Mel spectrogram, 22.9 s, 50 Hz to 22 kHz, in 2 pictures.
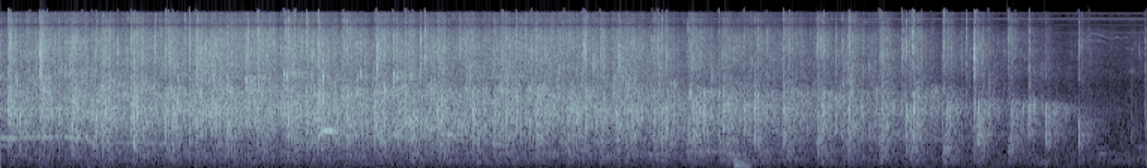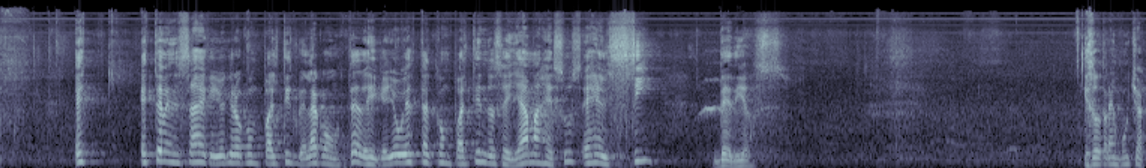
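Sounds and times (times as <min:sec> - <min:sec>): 
audience applauding: 0:00.0 - 0:11.1
speech: 0:12.2 - 0:19.3, 0:22.4 - 0:22.9.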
